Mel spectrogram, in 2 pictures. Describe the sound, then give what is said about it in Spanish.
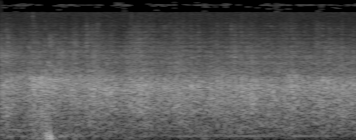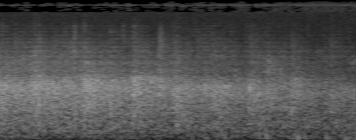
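A church audience claps for the Lord in a dense, sustained burst of applause, steady and loud throughout before easing slightly toward the end, with no voices standing out. “Démosle un fuerte aplauso al Señor entonces.”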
